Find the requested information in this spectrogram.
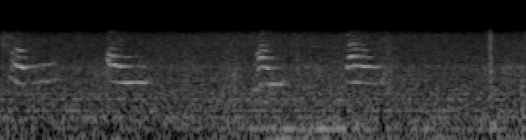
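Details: Two Bengal cats playing indoors in their exercise wheel; four short, plaintive meows, each dipping then levelling, spaced roughly one to one and a half seconds apart, over a quiet room hum with a single click near the end.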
